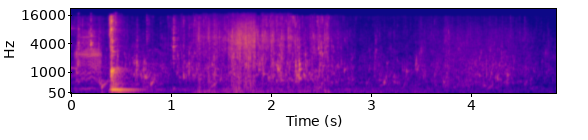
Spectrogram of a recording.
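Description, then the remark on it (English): Water splashes and sloshes onto feet on a beach: a sharp slap, then a rushing wash that tails off into softer trickling and dribbling as it settles. “Imagine waking up on a beach and water is splashing on your feet while the seagulls are calling out for each other and the soft sand going through your hands and feet.”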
